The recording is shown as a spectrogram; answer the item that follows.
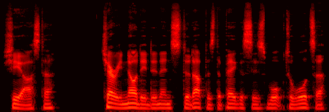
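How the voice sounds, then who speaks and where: A man's voice: on the low side, flat delivery, normal speed. A man reading scripted story narration as the narrator. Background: music.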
